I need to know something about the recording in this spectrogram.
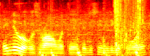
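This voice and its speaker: A man's voice: lowish voice, expressive, quick pace, over loud music, rough recording. A man chatting casually and teasing his friends while playing a survival game together. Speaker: fellow player on a game stream. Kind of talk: casual gaming chat.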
